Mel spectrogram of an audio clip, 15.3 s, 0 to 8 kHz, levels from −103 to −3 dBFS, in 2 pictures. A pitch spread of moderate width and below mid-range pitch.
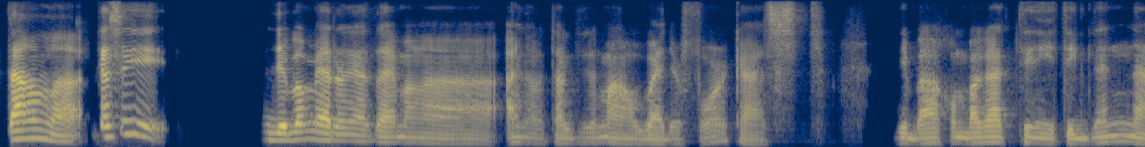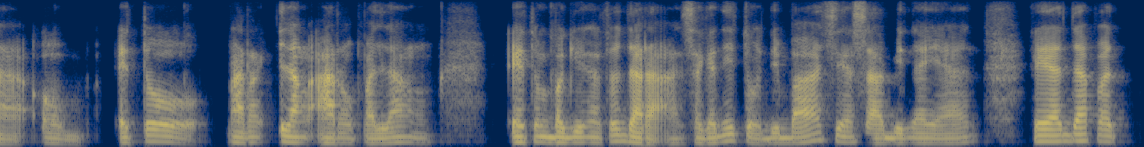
Yes: average, 4.4 semitones; low, 105 Hz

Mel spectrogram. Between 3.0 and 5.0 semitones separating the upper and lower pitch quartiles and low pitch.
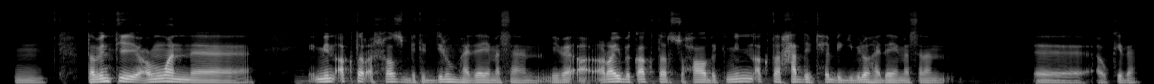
Yes: average, 3.9 semitones; low, 105 Hz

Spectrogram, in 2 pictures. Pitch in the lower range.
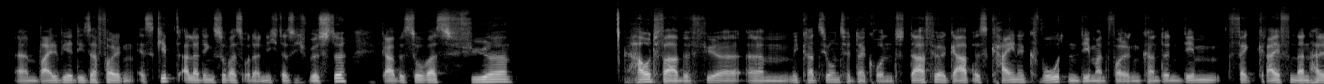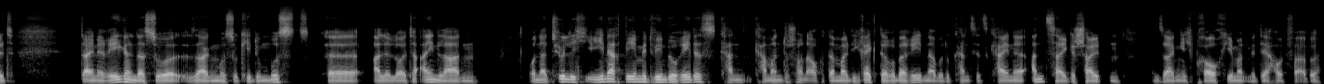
Yes: very low, 95 Hz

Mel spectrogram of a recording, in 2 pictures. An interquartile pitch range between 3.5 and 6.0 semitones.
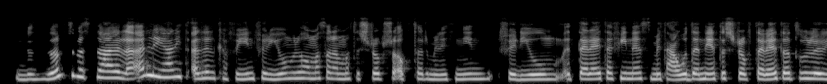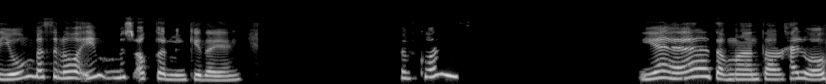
No: average, 3.0 semitones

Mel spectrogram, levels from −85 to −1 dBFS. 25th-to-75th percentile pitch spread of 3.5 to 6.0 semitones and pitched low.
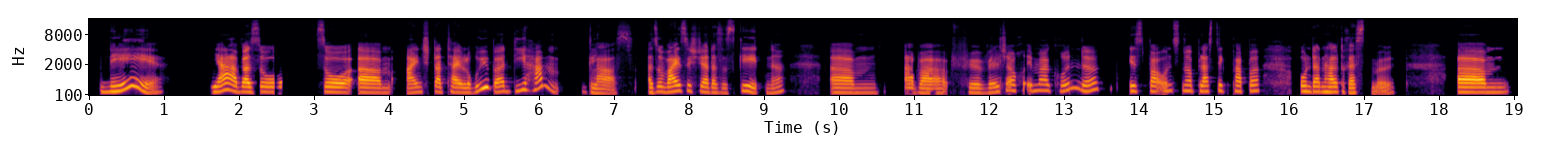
No: average, 4.0 semitones; high, 200 Hz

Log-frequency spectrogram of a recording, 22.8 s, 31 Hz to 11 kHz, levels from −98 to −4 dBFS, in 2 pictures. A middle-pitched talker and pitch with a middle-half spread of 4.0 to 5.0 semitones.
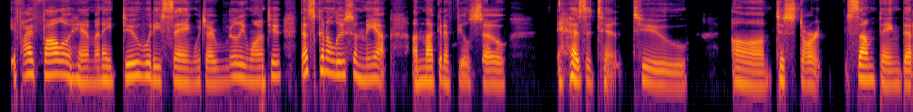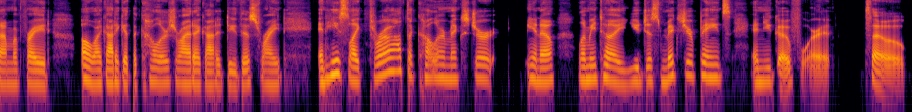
Yes: medium, 160 Hz; average, 4.4 semitones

